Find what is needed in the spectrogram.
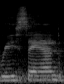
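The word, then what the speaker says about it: Rhysand: I believe his name is supposed to be pronounced Rysand, but I don't like that. I always call him Rysand.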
